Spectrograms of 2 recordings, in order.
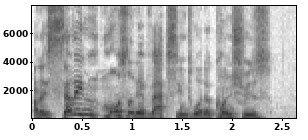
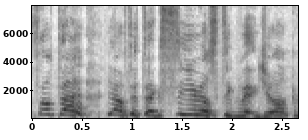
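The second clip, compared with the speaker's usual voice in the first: cracking up with laughter, higher; 7 semitones higher than usual. Joking about a weird position on a video, laughing while talking. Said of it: "I'm cracking up".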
